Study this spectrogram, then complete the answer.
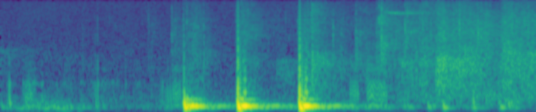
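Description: A microphone knocks and thumps loudly.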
